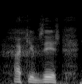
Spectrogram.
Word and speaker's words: Hakim Ziyech: Hakim Ziyech.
